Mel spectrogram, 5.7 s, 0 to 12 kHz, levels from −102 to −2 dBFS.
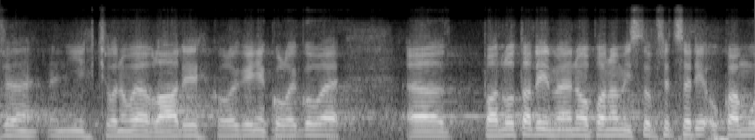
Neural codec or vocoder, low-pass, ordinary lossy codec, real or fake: none; 7.2 kHz; Opus, 24 kbps; real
